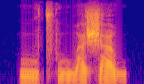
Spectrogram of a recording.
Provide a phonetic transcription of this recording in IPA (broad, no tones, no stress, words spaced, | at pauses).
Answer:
u t͡sʼuwaʃaw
